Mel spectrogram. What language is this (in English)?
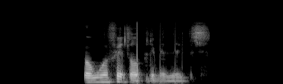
Catalan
